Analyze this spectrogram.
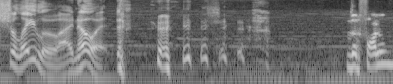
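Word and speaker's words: Shalelu: He was trying to pronounce her name, and I'm like, it's Shalalu.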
